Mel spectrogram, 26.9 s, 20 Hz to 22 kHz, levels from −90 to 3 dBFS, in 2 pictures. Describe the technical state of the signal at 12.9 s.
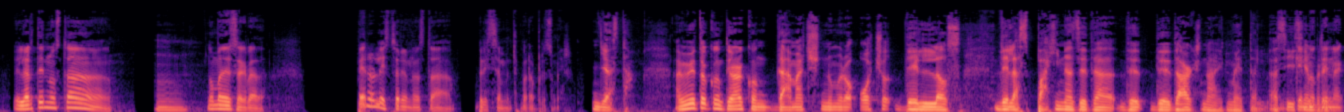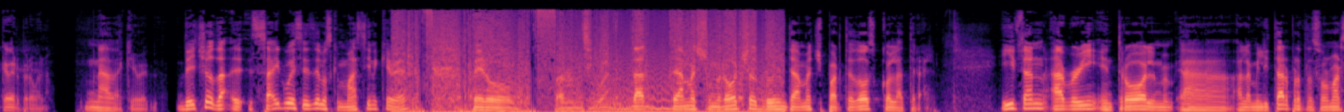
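At 12.9 s the speech signal is intact, with no audible dropout, distortion, clipping or other fault at that point.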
